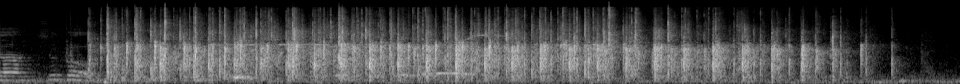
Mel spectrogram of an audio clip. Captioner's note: applause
